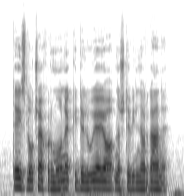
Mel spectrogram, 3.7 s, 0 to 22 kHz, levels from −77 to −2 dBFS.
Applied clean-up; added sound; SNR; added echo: none; none; none; none.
